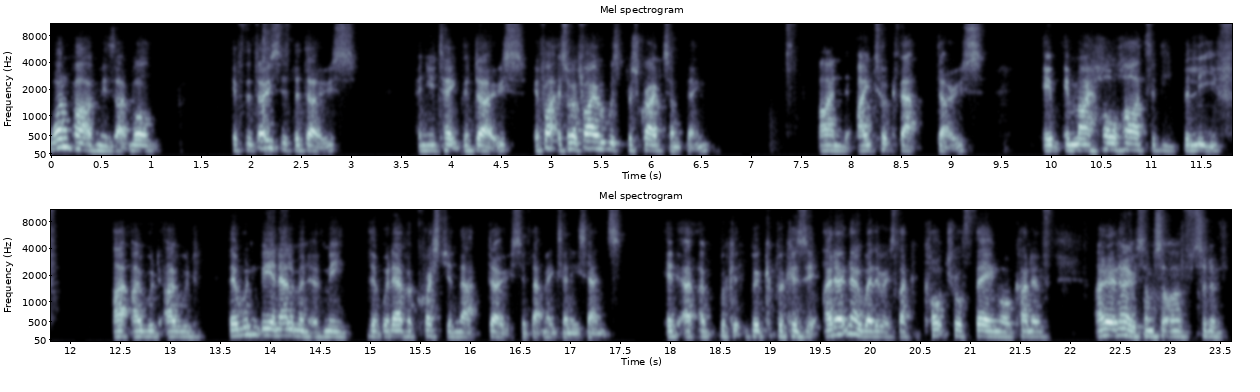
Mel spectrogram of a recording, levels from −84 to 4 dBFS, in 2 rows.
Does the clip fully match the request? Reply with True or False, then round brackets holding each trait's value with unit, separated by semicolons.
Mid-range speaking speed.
False (210 wpm)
